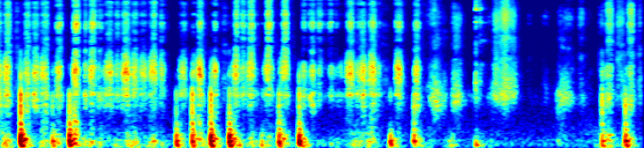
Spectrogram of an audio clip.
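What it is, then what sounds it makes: Pencil scratching on paper. An HB wooden pencil held in the hand sketches and scratches graphite lines across a flat sheet of drawing paper on a table. Quiet, irregular bursts of dry, bright scratching come in quick short strokes, with brief pauses between some lines.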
